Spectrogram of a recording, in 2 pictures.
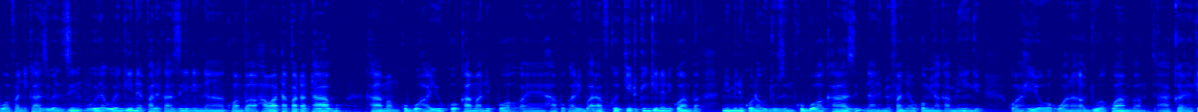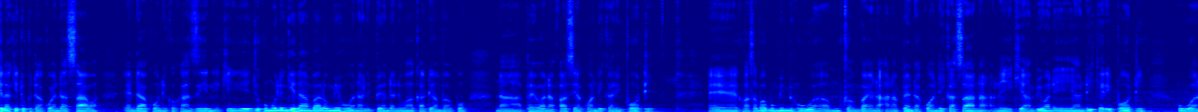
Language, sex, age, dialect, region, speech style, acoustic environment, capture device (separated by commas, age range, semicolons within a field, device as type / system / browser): Swahili, male, 25-34, Kenya - Nairobi Sheng-influenced, Kenya, relaxed, traffic, desktop / Windows / Firefox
